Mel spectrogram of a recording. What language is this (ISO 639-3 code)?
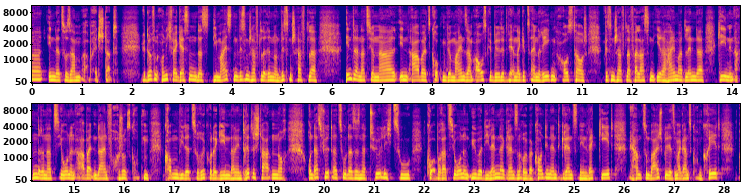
deu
